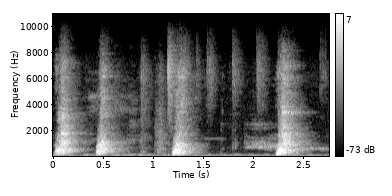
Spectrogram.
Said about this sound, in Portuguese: foi, cachorro? Cala a boca. Cala a boca.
